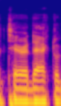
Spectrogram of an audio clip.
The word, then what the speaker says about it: pterodactyl: How come you can't hear a pterodactyl go to the bathroom? Why? Cuz the P is silent.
